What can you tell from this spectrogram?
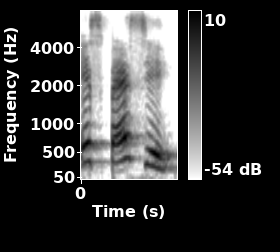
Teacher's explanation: espécie tem acento na penúltima sílaba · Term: paroxítona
